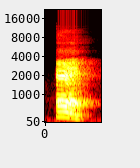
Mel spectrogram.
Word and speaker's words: est: of the verb être, est, with the T, est, with the T, where the T is not pronounced, except when it comes into contact with a vowel sound, then it is pronounced, and then you do the liaison, the link.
